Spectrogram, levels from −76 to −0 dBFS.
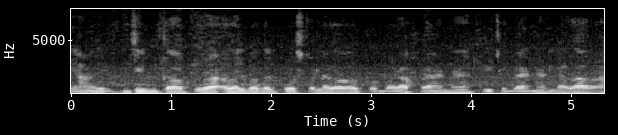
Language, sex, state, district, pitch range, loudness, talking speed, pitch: Hindi, male, Bihar, East Champaran, 120-125 Hz, -16 LUFS, 200 wpm, 125 Hz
